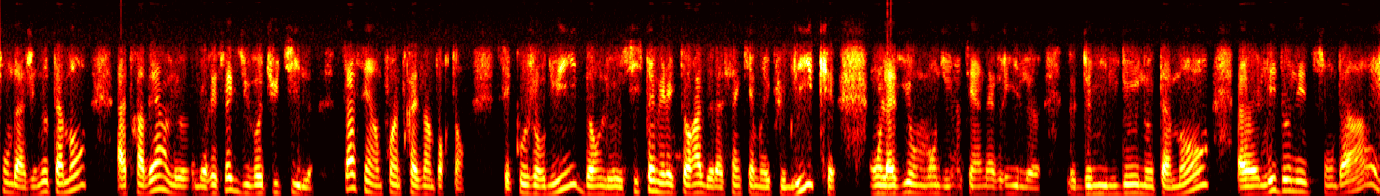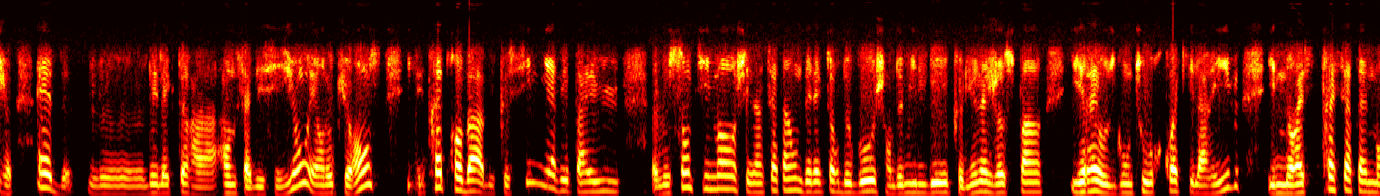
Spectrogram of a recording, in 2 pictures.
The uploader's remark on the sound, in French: Il est au téléphone.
